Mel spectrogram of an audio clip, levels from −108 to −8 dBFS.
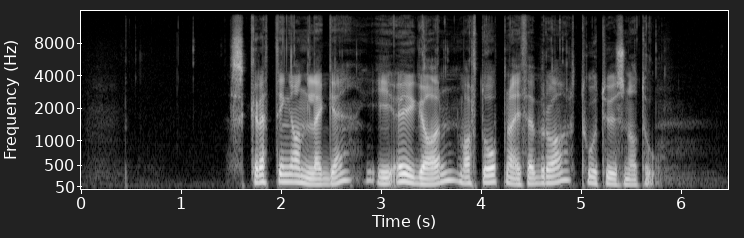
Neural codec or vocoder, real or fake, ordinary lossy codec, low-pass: none; real; none; 14.4 kHz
